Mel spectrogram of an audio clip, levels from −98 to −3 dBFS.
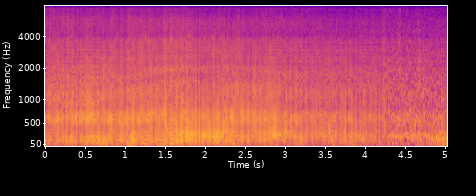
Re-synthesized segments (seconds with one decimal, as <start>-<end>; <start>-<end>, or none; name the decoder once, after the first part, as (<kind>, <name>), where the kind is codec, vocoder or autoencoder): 0.0-4.3 (vocoder, Vocos)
